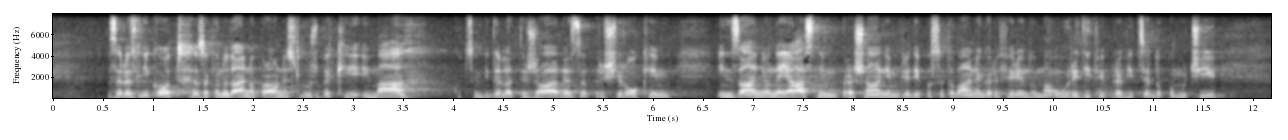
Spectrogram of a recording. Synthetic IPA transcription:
zaɾazliːkɔɔd̪zakɔnɔd̪aːjnɔpɾaːwnɛsluːʒbɛkʰiʔimakɔt̪səmʋiːd̪ɛlat̪ɛʒaːʋɛzəpɾɛʃiɾɔkim | inzaːnjɔnɛjasnimupɾaʃaːnjɛmɡlɛd̪eːpɔsʋɛt̪ɔʋaːlnɛɡaɾɛfɛɾend̪umaʔuːɾɛd̪it̪ʋipɾaʋiːt̪sɛd̪ɔpɔmɔt͡ʃi

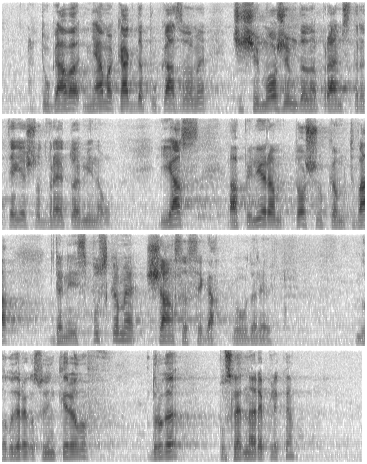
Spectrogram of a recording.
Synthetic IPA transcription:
t̪oɡavənʲamɐkaɡd̪ɐpokazvɐmɛt͡ʃɛʃɛmɔʒɛmd̪ɐnɐpɾavimst̪ɾɐt̪ɛɡʲijəʃt̪ɔt̪ʊvɾɛmɛt̪oɛminə̰lˠo̰ | iasɐpɛliɾəmt̪ɔt͡ʃnokəmt̪ovad̪ɐnɛispuskɐmɛʃansəsɛɡablˠɐɡod̪ɐɾʲəvi | blˠɐɡod̪ɐɾʲəɡospod̪inkʲiɾilˠof | d̪ɾuɡə | poslɛd̪nəɾɛplikə

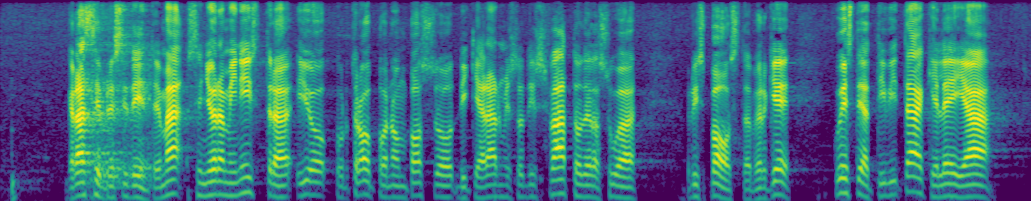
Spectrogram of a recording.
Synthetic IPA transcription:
ɡɾat̪sːjepɾesid̪ɛnt̪emasiɲːoːɾaminist̪ɾaʔiːopurt̪ɾɔpːonompɔsːod̪ikjaɾarmisod̪ːisfat̪ːod̪elːasuːa | rispɔst̪aperk̟e | kːwest̪eat̪ːivit̪ak̟ːelɛja

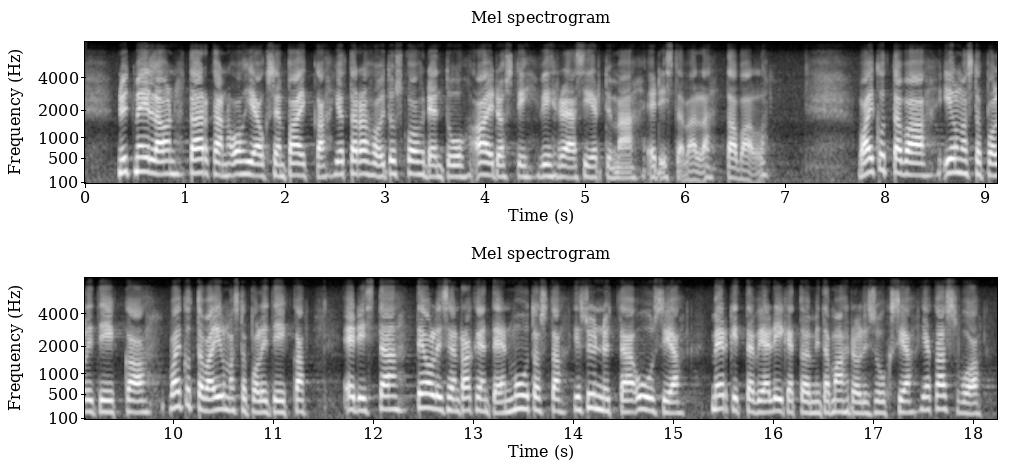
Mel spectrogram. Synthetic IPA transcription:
nyt̪me̞ilːæo̞nt̪ɑrkɑno̞hjɑukse̞mpɑjkːɑjo̞t̪ːɑɾɑɦo̞jt̪usko̞hde̞nt̪uːɑjdo̞st̪iʋihre̞æsiːrt̪ymæ̰ːe̞dist̪æ̰ʋæ̰lːæ̰t̪ɑʋɑ̰lːɑ̰ | ʋɑjkut̪ːɑʋɑːilmɑst̪opolit̪iːkːɑːʋɑjkut̪ːɑʋɑilmɑst̪opo̞lit̪iːkːɑʔe̞dist̪æːt̪e̞o̞lːisenrɑke̞nt̪e̞ːnmuːt̪o̞st̪ɑjɑsynːyt̪ːæːuːsiɑ | me̞rkit̪ːæʋiæliːket̪ːo̞jmint̪ɑmɑɦhdo̞lːisuːksiɑjɑkɑsʋoɑ

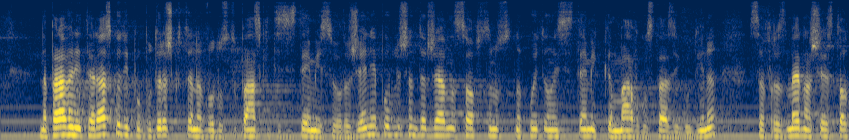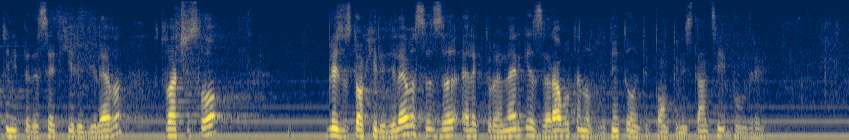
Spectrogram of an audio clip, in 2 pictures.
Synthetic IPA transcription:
nɐpɾavɛnit̪ɛɾasxod̪ipopod̪ɾɤʃkə̥t̪ənɐvlˠəd̪ost̪opansk̟it̪ɛsi̥st̪ɛmiːsəoːɾɐʒɛniɛpublit͡ʃnəd̪əɾʒavnəsɔpst̪vɛnosot̪nɐpoit̪ɛlˠnisi̥st̪ɛmikəmavɡʊst̪t̪aziɡod̪inə | səfɾɐzmɛɾnɐʃɛst̪ɔt̪inipɛd̪ɛsɛt̪xilʲəd̪ilɛvə | ft̪ovat͡ʃislˠɔ | blizʊst̪ɔxilʲəd̪ilɛvəsəzɐʔɛlɛk̚t̪ɾoɛnɛɾɡʲijəzɐɾabot̪ənɐod̪vod̪nit̪ɛlˠnit̪ɛpɔmpilʲist̪ant̪siːblˠəɡod̪ɐɾʲvi

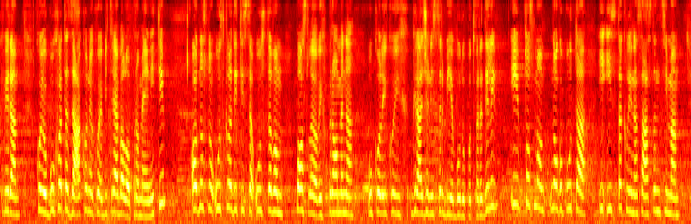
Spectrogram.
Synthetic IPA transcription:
kʋiɾa | ko̞jio̞buxʋat̪azaːko̞ne̞ko̞je̞bit̪ɾe̞balo̞pɾo̞me̞ːnit̪i | o̞d̪no̞sno̞ʔusklˠad̪it̪isaʔuːst̪aʋo̞m | po̞sleo̞ʋixpɾo̞me̞nauko̞liko̞jixɡɾad͡ʑanisr̩bije̞bud̪upo̞t̪ʋr̩d̪ili | it̪o̞smo̞mno̞ɡo̞puːt̪a | iʔist̪aklinasast̪ant̪sima

